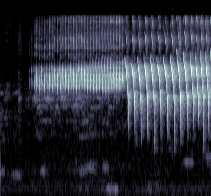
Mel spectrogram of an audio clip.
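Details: Canary in full, vigorous rolling song, played to coax young birds into singing: a sustained high buzzy trill for over a second breaks into a quicker series of sharp, pulsing repeated notes.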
